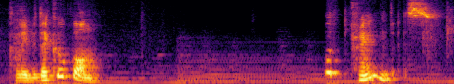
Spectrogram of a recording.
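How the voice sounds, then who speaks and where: A man's voice: a little high, wildly swooping pitch, takes it slowly, darkish tone, lo-fi sound. Polish-accented man reading game text. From Poland. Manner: reads with stumbles and self-corrections. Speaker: gaming YouTuber. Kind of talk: let's play, reading game text aloud. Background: faint game music.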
